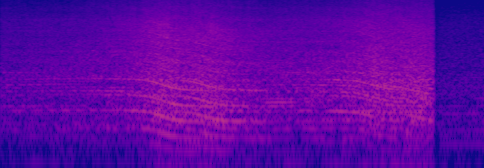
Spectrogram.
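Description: A race car engine in a stock-car racing video game, on an oval at Kentucky, builds and swells as it accelerates past, with a rising whine that holds steady before cutting off abruptly near the end.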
